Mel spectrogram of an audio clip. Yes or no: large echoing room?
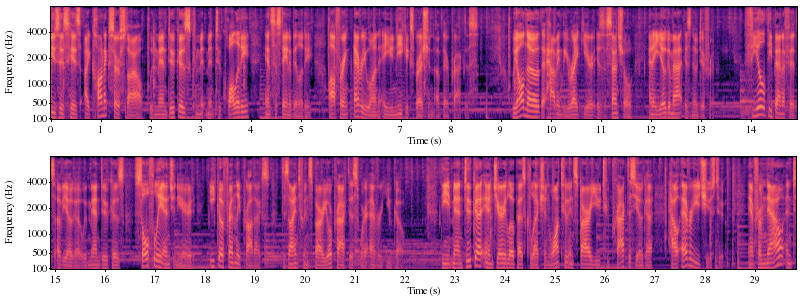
no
